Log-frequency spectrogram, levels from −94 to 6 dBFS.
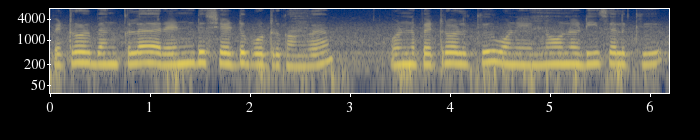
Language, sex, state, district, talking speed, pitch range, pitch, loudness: Tamil, female, Tamil Nadu, Kanyakumari, 105 wpm, 205-225 Hz, 215 Hz, -15 LUFS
